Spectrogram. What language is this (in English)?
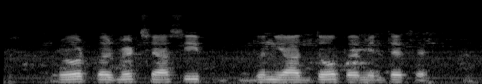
Urdu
